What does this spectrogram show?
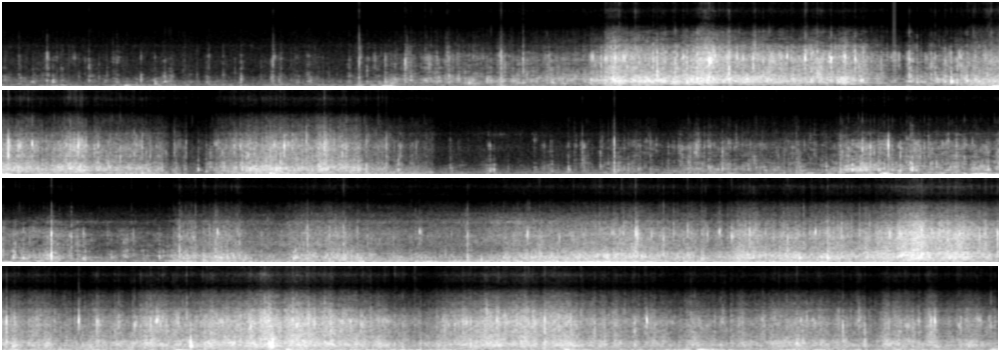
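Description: Rain falling steadily, a rushing hiss that swells and fades in surges through the first ten seconds, then holds louder and more even.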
